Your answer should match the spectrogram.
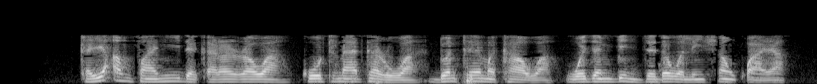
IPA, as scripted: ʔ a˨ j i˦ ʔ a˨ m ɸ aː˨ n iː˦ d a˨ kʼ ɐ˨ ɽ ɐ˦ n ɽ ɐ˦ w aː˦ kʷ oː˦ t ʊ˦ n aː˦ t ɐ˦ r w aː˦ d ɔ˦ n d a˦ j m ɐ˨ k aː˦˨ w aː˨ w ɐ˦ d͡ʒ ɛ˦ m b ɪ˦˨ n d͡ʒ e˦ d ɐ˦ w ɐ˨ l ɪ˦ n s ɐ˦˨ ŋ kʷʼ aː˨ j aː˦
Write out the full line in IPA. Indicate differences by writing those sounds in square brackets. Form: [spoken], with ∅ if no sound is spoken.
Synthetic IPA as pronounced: [k] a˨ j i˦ ʔ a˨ m ɸ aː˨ n iː˦ d a˨ kʼ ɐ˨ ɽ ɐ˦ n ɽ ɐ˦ w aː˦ kʷ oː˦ t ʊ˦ n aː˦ t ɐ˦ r w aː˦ d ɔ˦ n [t] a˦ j m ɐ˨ k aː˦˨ w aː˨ w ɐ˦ d͡ʒ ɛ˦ m b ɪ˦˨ n d͡ʒ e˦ d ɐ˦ w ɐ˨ l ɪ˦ n [ʃ] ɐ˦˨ ŋ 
